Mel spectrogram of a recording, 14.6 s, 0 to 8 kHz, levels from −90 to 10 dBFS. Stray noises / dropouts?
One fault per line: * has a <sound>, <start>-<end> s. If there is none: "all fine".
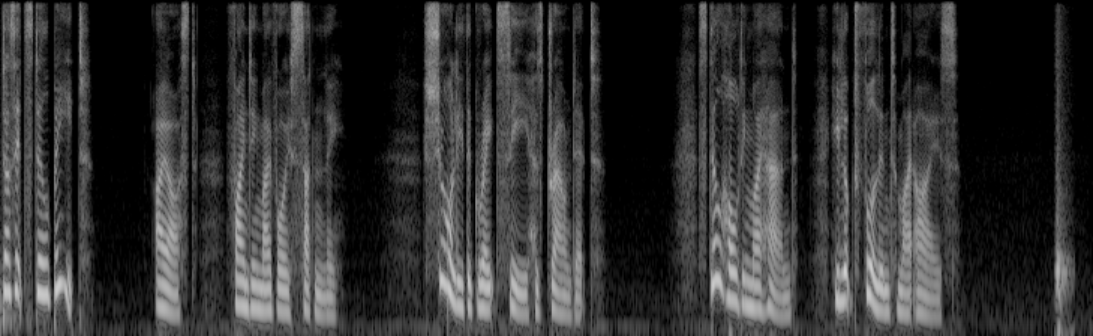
* has a whoosh, 14.1-14.3 s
